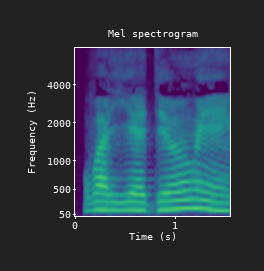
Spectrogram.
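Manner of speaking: loud, drawn-out eerie call; creepy monk. Retold or imitated. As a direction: stretch it out to spook someone at the window. Acts out monk at window.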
